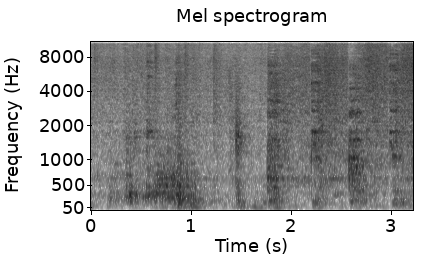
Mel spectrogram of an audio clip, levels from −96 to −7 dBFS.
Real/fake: fake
